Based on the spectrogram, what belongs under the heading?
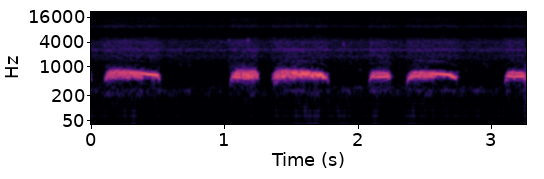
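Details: Loud coo from a pigeon of athletic build: strong, drawn-out cooing notes alternating with shorter ones, close and clear, repeated about once a second.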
